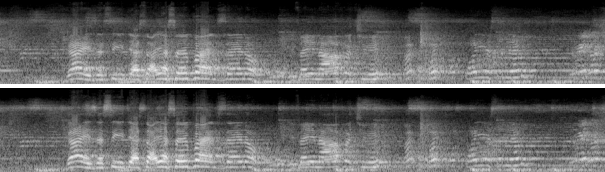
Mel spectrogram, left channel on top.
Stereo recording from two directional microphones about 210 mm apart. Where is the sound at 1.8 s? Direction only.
20° right (ahead or behind).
